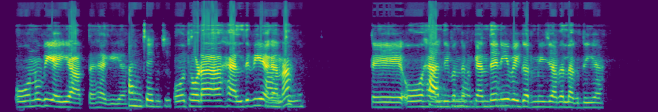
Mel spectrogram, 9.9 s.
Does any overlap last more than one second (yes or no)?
yes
